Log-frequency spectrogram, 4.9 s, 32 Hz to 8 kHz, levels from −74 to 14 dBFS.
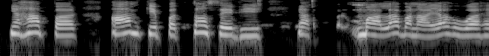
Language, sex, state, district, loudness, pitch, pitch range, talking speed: Hindi, female, Bihar, Saran, -15 LUFS, 265 Hz, 240-290 Hz, 135 wpm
